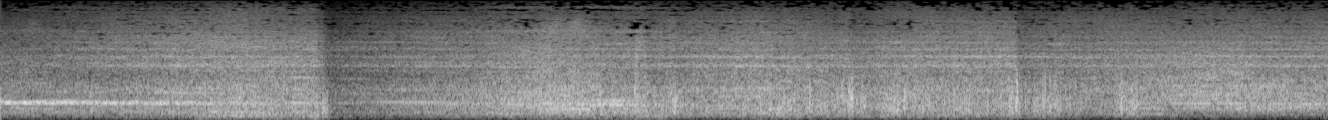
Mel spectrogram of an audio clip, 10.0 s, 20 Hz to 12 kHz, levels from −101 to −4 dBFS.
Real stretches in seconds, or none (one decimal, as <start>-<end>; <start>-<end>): 0.0-10.0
